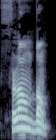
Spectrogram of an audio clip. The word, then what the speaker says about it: flambant: la forêt en flammes quelle différence de prononciation fais-tu entre les mots soulignés donc on va se concentrer sur ces deux mots quelle est la différence de prononciation qu'il ya entre ces deux donc là on lit flambant là on lit flammes d'autres là il n'y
